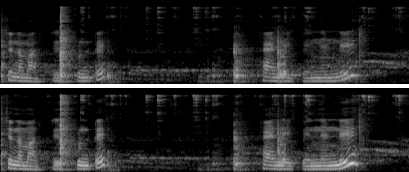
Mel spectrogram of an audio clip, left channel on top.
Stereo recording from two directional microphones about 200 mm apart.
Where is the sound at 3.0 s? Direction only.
55° right (ahead or behind).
